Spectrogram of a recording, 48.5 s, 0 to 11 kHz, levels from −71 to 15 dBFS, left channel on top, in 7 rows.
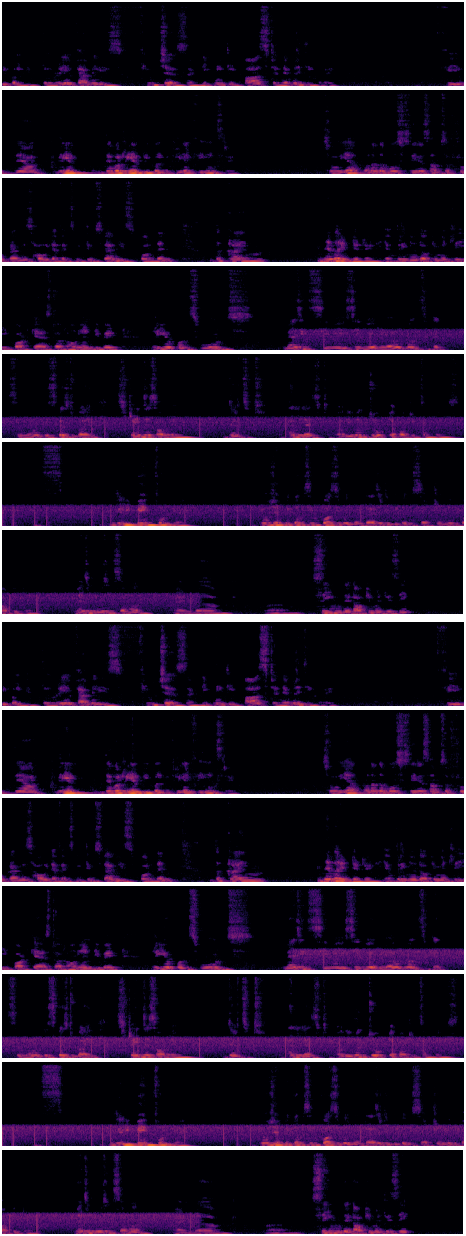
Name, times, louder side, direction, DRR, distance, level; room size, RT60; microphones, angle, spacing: voice 1, 0.0-1.8 2.1-5.0 6.6-10.4 11.7-16.7 17.0-17.8 18.6-22.7 23.0-24.5 25.0-27.4 27.8-30.6 31.0-31.7 32.0-34.5 35.1-35.5 36.2-37.4 38.5-42.1 42.7-43.8 44.1-45.0 45.5-47.6, equal, 90° right, 1.5 m, -30 dB
sound 1, 25.1-44.6, right 4 dB, 20° right, 0.3 m, -43 dB
3.1 x 2.5 x 3.5 m
head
